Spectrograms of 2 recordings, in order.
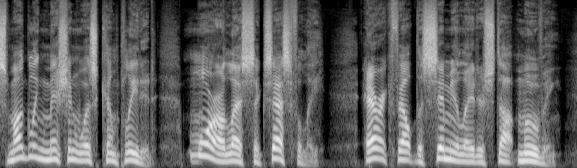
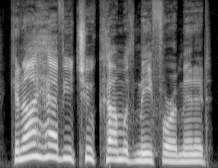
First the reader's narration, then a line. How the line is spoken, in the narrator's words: she asked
